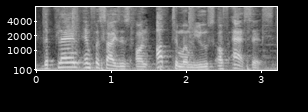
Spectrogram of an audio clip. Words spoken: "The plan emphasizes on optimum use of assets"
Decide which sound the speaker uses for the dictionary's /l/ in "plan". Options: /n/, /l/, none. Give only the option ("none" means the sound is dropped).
/l/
